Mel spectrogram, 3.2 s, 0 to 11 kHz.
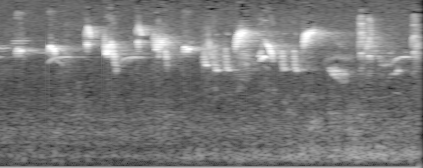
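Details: A Bluethroat in the Volga region, April 2017, gives a quick run of high, sharp chirps and scratchy notes, three or four a second and varied in pitch, over faint background hiss.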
